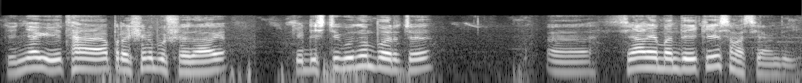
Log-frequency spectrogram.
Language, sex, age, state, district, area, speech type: Dogri, male, 30-45, Jammu and Kashmir, Udhampur, urban, spontaneous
